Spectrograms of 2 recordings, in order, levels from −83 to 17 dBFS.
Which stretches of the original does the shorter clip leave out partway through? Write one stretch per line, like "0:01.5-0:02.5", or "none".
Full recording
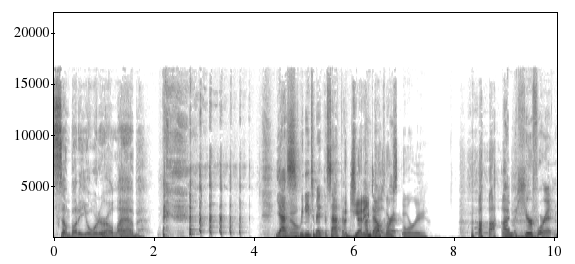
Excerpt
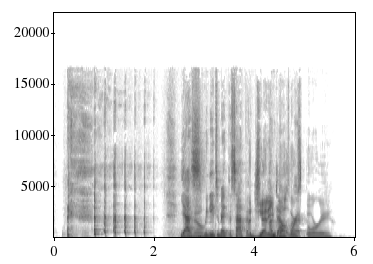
none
